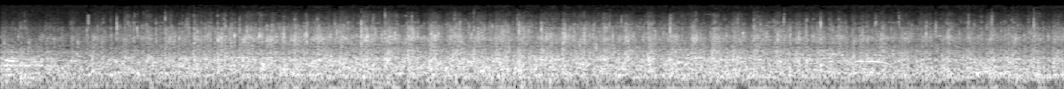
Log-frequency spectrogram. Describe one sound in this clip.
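A large crowd claps rhythmically outdoors.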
